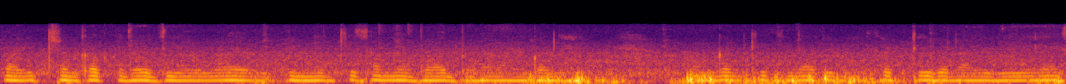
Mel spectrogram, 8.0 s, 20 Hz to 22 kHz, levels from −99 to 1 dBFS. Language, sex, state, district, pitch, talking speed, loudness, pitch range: Hindi, female, Uttar Pradesh, Jyotiba Phule Nagar, 150 Hz, 105 wpm, -21 LUFS, 145-155 Hz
